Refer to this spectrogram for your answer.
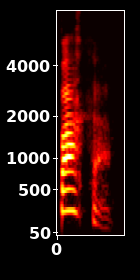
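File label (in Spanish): "PAJA" Spanish, female; mekanta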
